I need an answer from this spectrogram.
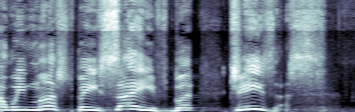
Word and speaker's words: Jesus: be saved but Jesus what's funny is that's not how you pronounce his name but Rose of any other name right still smells as sweet the the Yeshua would be the Aramaic version Asus would be the Greek version but then the Germans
